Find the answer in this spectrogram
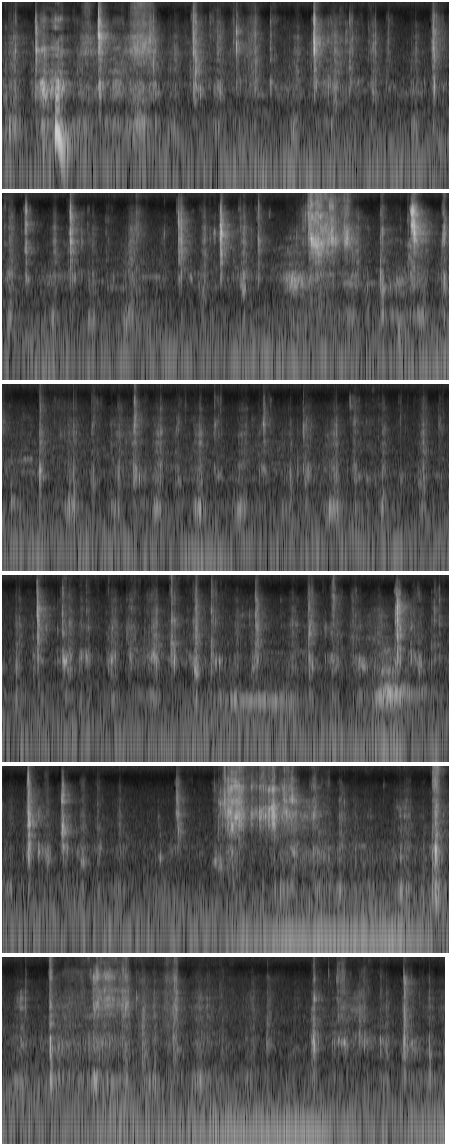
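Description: Close-up chewing and biting of cooked bamboo shoot flesh: irregular moist crunches and mouth noises. A short falling hum about half a second in.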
